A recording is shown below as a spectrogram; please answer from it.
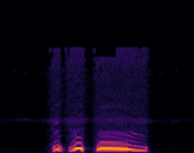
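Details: Single 'lụp' phrase from a decoy spotted dove used to provoke wild doves: two short rising notes followed by a long, steadily falling coo.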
